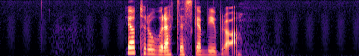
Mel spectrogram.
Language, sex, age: Swedish, female, 29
